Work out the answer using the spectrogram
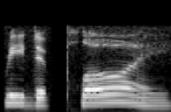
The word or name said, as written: redeploy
